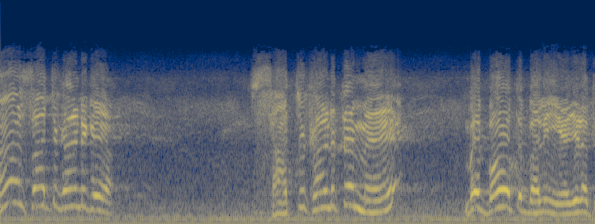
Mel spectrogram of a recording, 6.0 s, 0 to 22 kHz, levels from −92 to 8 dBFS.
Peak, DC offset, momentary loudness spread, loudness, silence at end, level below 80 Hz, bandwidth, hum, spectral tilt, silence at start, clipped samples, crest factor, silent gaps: -2 dBFS; 1%; 20 LU; -14 LUFS; 0 s; -42 dBFS; 8.8 kHz; none; -4.5 dB/octave; 0 s; under 0.1%; 16 dB; none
